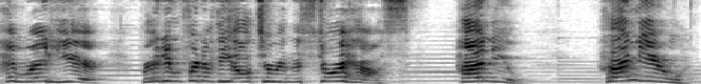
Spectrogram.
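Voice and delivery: loud, rushed calling; frantic shouting. Acted. Rika shouting where she is so Hanyu can find her, frantic. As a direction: blurt it out and keep yelling.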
